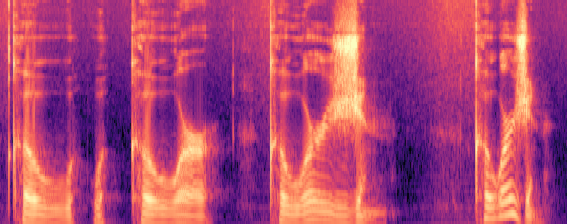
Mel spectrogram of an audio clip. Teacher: when we link these two vowels there's a sound in the middle it's a ww sound like a w linking the vowels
